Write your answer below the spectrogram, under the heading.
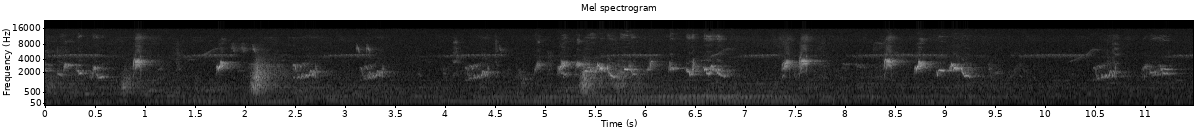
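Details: Red-whiskered bulbul in a singing duel used to lure birds into a trap, Vietnam, 13 March 2017: repeated quick chirpy warbled phrases throughout, with some clicks and knocks between.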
